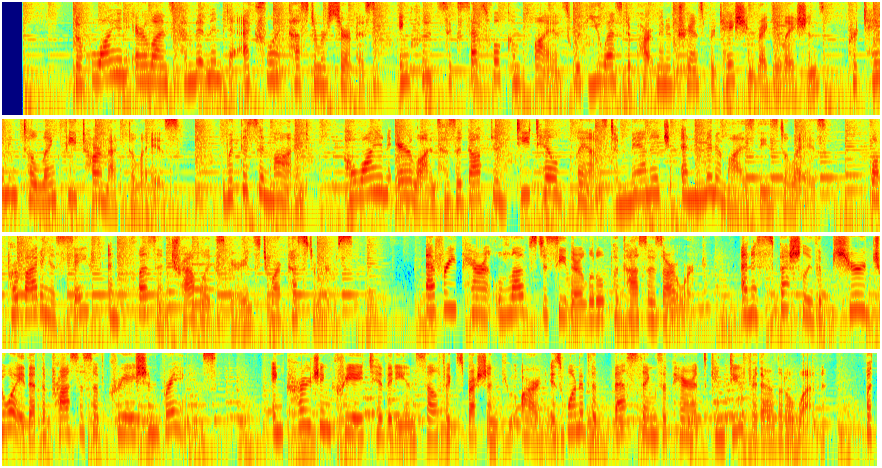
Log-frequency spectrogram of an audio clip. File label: CORPORATE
